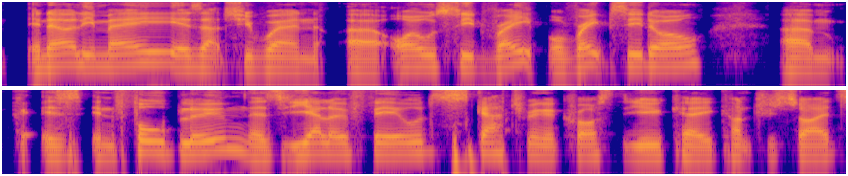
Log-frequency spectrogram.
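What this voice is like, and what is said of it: Relaxed, calm voice. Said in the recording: “I feel very much more relaxed, which you can probably hear in my voice ... you sound very chilled, very zen”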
